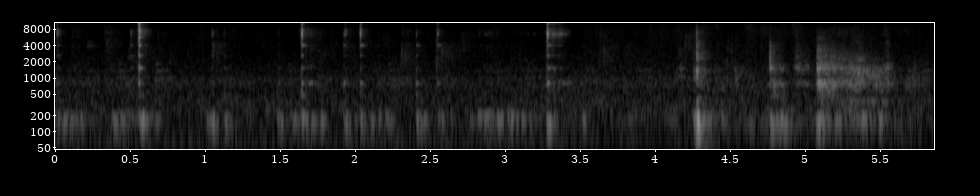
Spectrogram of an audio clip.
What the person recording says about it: Mostly bassy table tapping, some candle tapping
